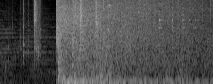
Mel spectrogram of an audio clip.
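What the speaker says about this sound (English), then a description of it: "Oh, grenade." A grenade goes off in RoboCop: Rogue City, a sudden loud boom after a quiet lead-in, followed by a rumbling, crackling tail that slowly fades over the next two seconds.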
